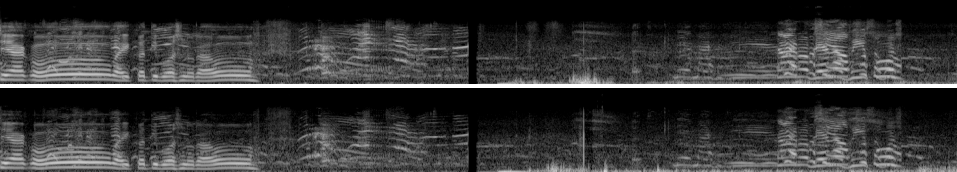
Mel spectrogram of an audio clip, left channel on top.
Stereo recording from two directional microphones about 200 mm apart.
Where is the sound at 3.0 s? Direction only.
25° right (ahead or behind).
